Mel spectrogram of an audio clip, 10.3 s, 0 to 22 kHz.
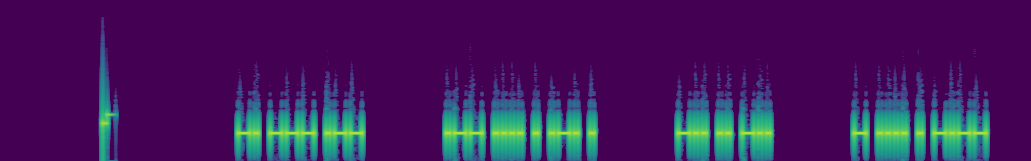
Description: Morse code, heard as a keyed tone, about 32 wpm, 700 Hz. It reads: NOW WHERE DID THEY
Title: 3x Word-Spacing - Sentences from Top 200 Words - 30wpm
